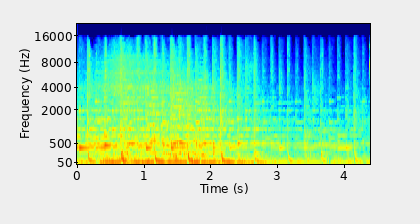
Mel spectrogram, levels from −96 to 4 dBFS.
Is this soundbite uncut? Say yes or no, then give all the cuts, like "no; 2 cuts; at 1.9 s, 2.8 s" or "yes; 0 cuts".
yes; 0 cuts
